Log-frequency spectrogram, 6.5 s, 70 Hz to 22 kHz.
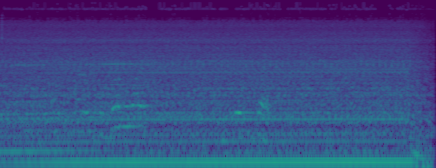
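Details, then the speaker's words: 2000 Honda CR-V four-cylinder idling just after a spark plug change: steady, even low hum with no knocks, misses or squeals. Idles smoothly and sounds healthy. "But for you guys, I'm gonna turn it on so you see, you shouldn't hear any, right? You should just hear the normal turn on."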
